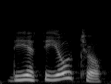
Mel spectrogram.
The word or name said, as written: dieciocho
